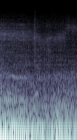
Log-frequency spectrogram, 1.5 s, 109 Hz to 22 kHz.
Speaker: I'm barely in third gear and look how loud this thing sounds. We're only at 2,500 RPMs and look what it sounds like. Like that shouldn't happen.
